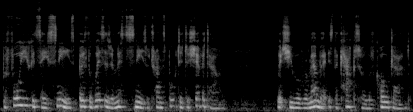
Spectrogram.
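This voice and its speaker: A woman reads a children's storybook aloud. Her voice is on the low side and she tells it expressively and deliberately. Some background noise is present in the recording. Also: darkish tone. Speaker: storybook reader. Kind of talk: scripted children's story narration.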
